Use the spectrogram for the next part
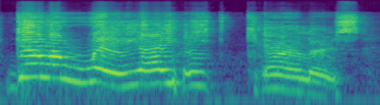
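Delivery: very high, loud angry shout. Acted. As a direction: yell them off the porch. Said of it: "Missus Deagle shouted".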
